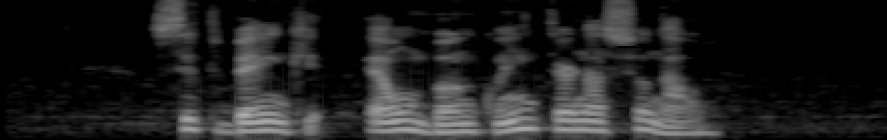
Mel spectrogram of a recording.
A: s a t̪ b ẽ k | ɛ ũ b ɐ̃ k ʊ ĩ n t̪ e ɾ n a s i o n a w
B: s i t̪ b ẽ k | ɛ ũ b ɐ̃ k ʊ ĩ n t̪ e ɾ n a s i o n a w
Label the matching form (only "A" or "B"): B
